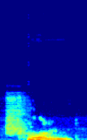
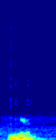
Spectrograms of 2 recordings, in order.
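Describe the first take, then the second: First: The word begins with a p blended into f. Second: The word begins with a plain f sound. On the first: The speaker calls it right. "পিটা যখন থাকবে তখন হবে ফুন্ড, মানে আপনার আহ, একটু চাপ দিয়ে পড়তে হয়" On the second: The speaker calls it wrong. "Normally আমরা যদি ফুন্ড প আহ, উচ্চারণ করি তাহলে হয় ফুন্ড"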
